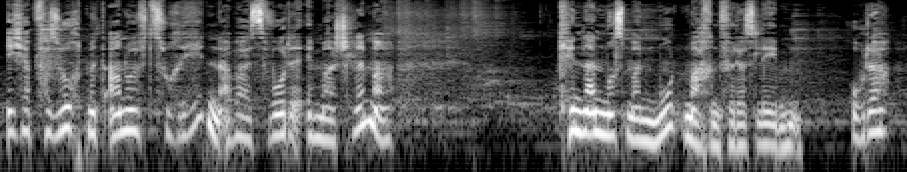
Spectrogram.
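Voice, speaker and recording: A woman's voice: on the low side, expressive, moderate pace, mellow, natural voice. An actress plays a middle-aged mother in a radio crime drama. She is worried and carries some bitterness about her former husband. The delivery is natural and understated. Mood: bitter, reflective.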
